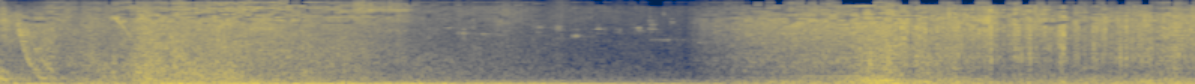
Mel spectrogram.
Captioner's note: exploding stinger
